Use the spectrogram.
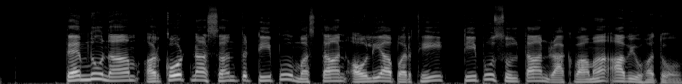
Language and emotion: Gujarati, neutral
